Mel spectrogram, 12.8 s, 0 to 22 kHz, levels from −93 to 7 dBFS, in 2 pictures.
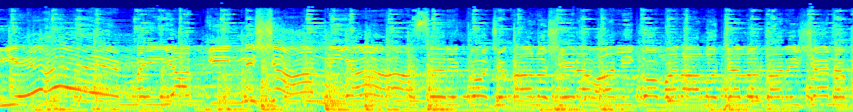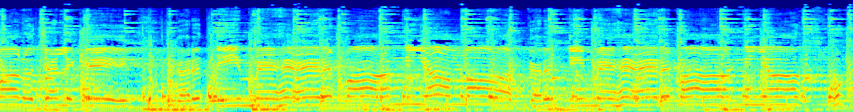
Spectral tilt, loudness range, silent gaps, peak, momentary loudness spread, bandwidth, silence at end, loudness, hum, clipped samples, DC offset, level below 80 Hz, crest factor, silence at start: -4 dB/octave; 1 LU; none; -4 dBFS; 3 LU; 17 kHz; 0 s; -16 LUFS; none; under 0.1%; under 0.1%; -40 dBFS; 12 dB; 0 s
